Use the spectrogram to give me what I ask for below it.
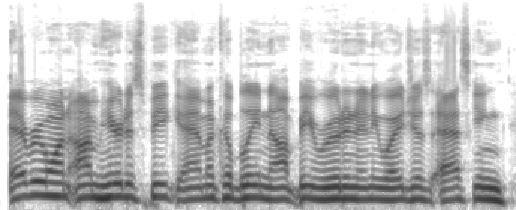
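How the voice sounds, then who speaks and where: A man's voice: on the high side, flat delivery, fast talker, smooth, dry recording, studio quality. A man doing heated live-stream commentary, blunt and profane as he argues with his chat. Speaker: streamer reacting to clips.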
